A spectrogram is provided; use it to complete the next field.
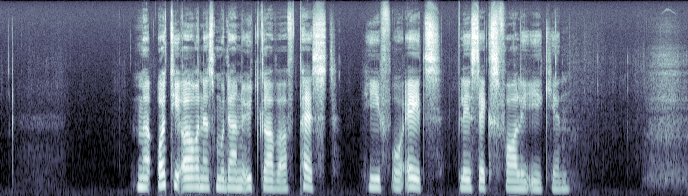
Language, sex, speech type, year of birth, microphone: Norwegian, female, read, 1979, Shure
